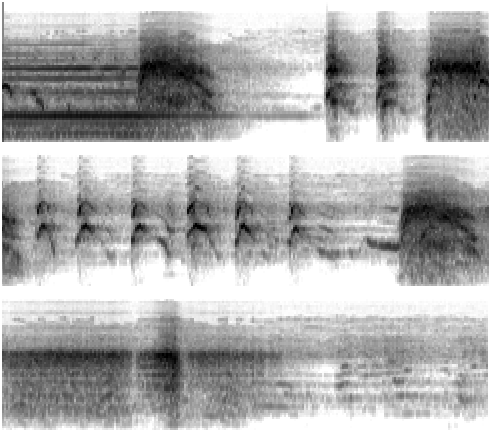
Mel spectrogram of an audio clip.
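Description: Cartoon cat-and-dog scuffle sound effects: a cat hissing in harsh bursts and a quick run of about ten short, high cries. Background music stops about a second in.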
